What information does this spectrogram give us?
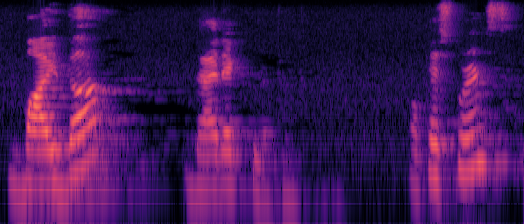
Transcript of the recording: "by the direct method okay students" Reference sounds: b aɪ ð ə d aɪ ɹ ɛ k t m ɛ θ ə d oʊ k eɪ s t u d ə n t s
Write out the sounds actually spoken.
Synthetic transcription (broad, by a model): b aɪ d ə d aɪ ɹ ɛ k t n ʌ t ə oʊ k eɪ s t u d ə n t s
